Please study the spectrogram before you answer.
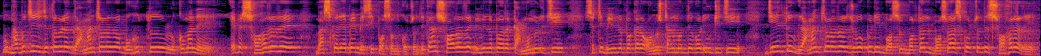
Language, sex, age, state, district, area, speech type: Odia, male, 30-45, Odisha, Bhadrak, rural, spontaneous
